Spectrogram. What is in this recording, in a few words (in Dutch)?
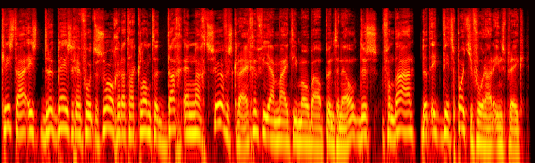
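enthousiast, stem voice-over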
